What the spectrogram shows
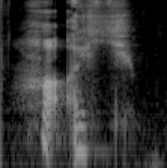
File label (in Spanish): "persona", Mixe, Mujer; Parentesco; INALI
